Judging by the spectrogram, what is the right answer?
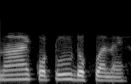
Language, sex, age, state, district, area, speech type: Assamese, female, 30-45, Assam, Dibrugarh, rural, conversation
